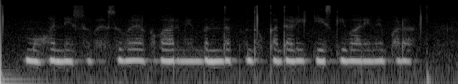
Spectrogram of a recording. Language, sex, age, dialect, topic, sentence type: Hindi, female, 25-30, Marwari Dhudhari, banking, statement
